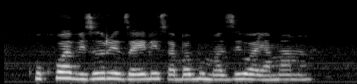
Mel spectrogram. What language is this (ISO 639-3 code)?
swa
